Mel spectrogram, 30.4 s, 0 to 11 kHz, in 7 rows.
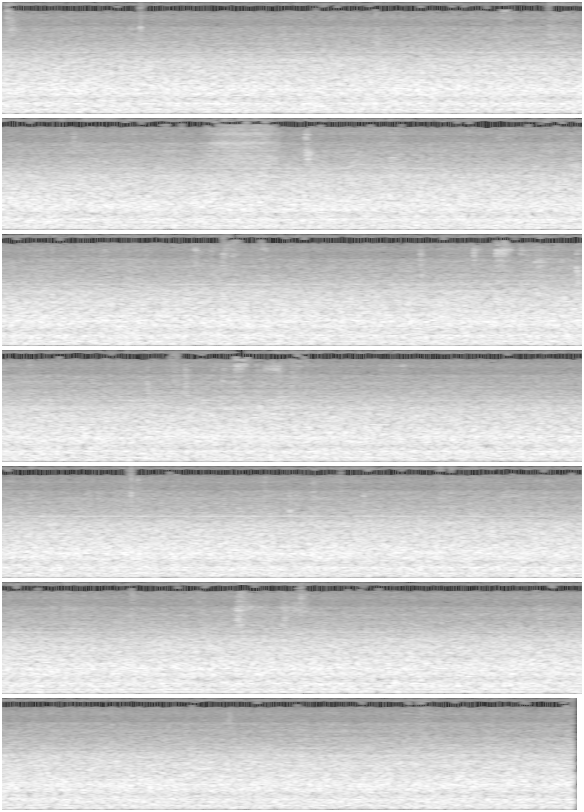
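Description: Steady cabin noise of a Boeing 737 MAX 8 in flight: the constant hum of its CFM LEAP-1B engine and the rush of air past the fuselage, heard from a window seat beside the engine.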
